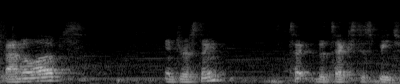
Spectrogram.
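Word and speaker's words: FanaLab: a n a labs it doesn't understand that it's pronounced phantylabs interesting the text to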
